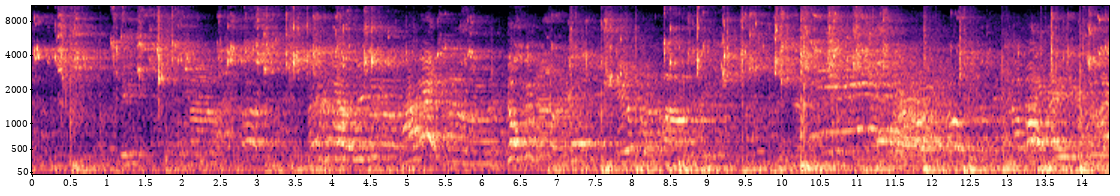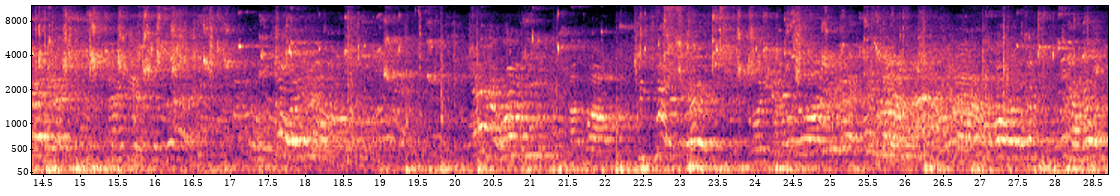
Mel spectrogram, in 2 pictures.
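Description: Spectators talk and cheer in an echoing gym.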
